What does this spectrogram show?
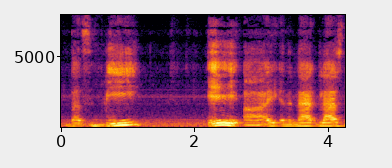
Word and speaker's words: Bai: We also have another Bai Bala, that's B-A-I, and the last name is spelled G-B-A-L-A, Bai Bala.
